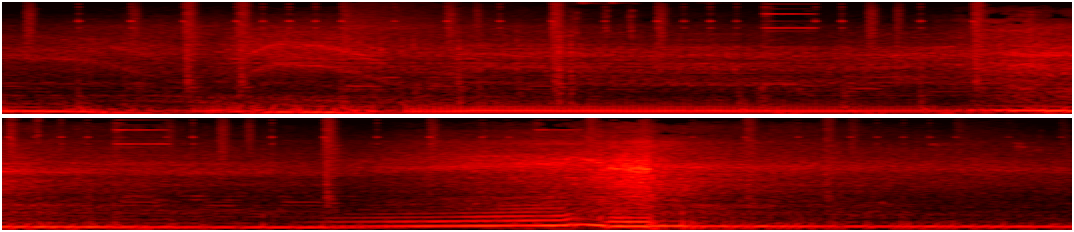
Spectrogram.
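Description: A motorcycle engine accelerating, rising in pitch to its loudest about eight and a half seconds in as it passes close by, over background music.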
